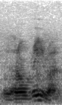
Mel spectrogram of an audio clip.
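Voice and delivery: ordinary talk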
